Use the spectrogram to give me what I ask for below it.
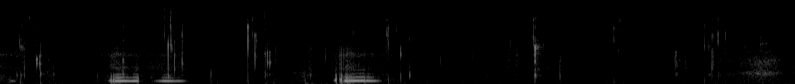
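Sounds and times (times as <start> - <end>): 
wet biting, slurping and chewing of a vampire feeding on a neck: 0.2 - 0.5, 1.6 - 7.5.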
